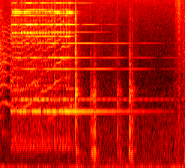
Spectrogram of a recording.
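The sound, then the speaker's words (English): An old black hardline rotary-dial telephone on the counter in the lobby of a long-empty lodge rings intermittently: a sustained, bright metallic ring, then a few short, sharp bursts, with no talking. “It was a hardline phone, an old one, black, with a rotary dial rather than a keypad.”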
